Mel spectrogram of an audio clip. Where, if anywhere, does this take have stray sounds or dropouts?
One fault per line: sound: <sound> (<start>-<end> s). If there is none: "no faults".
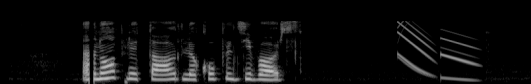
sound: dropout (0.9-0.9 s)
sound: chirp (4.0-4.8 s)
